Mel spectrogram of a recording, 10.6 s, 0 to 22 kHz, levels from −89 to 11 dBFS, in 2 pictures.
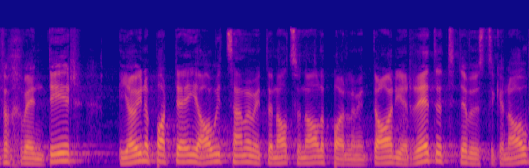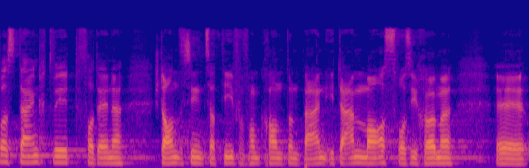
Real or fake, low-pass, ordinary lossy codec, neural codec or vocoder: real; 10.8 kHz; MP3, 64 kbps; none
